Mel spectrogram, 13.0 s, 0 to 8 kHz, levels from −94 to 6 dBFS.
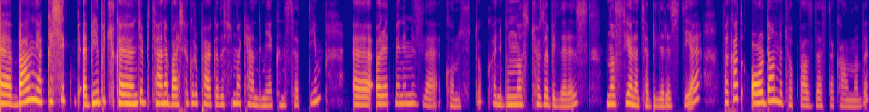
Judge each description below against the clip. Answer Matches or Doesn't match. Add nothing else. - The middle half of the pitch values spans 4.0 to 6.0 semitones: Matches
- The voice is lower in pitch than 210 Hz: Doesn't match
